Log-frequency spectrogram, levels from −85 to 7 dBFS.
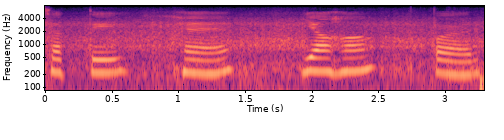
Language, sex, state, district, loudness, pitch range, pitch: Hindi, female, Chandigarh, Chandigarh, -15 LUFS, 220-245 Hz, 230 Hz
